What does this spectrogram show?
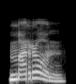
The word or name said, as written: marrón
